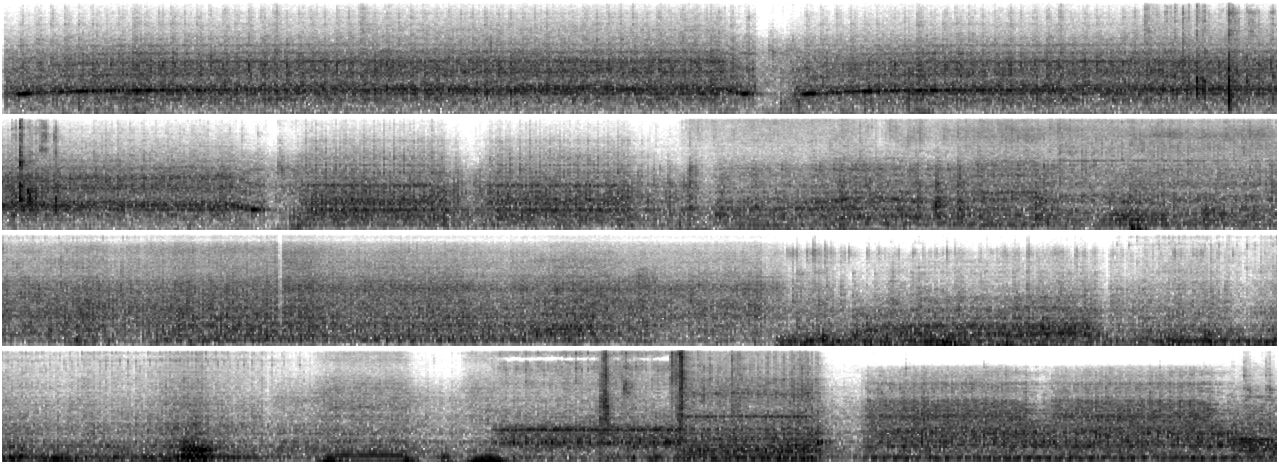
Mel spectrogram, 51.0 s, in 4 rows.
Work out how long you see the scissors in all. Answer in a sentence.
You can hear the scissors for 3 seconds altogether.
